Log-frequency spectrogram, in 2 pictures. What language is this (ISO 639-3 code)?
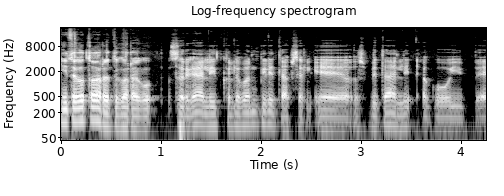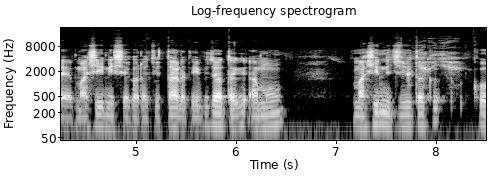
kln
